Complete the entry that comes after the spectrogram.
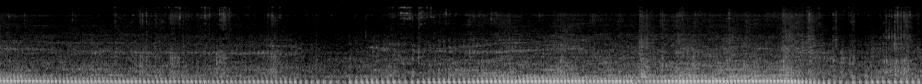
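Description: Honda Win 100's single-cylinder two-stroke engine running under load as the motorcycle is ridden over rough, soft ground, the throttle eased off briefly about three seconds in and again near the end, then opened back up.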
